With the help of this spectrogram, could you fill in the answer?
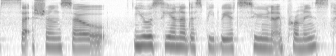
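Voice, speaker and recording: A woman's medium-pitched voice with a Hungarian accent, flat and monotone in intonation. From Hungary. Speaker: gaming youtuber. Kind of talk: voiceover commentary. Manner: halting.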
